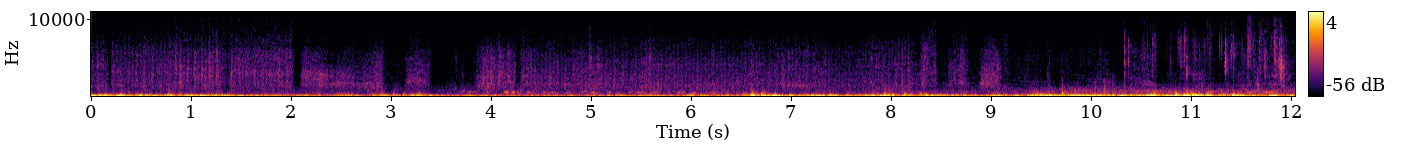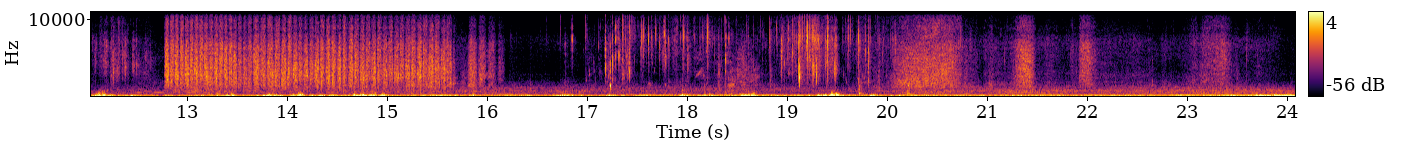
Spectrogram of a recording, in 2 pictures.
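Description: A wet sponge scrubbing cleanser over a white window box, with small rubbing and handling noises. About thirteen seconds in, water is poured from a plastic pitcher to rinse it: a steady splashing for about three seconds, followed by a few shorter splashes.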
